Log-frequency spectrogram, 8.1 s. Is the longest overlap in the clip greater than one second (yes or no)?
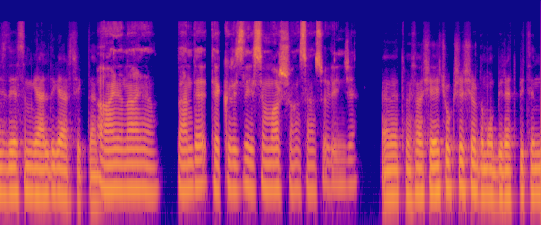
no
